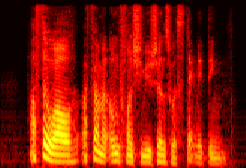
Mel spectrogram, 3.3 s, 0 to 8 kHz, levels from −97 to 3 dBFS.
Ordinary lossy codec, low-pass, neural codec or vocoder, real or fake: none; 7.2 kHz; codec, 16 kHz, 0.5 kbps, X-Codec, WavLM features, trained on Multilingual LibriSpeech; fake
